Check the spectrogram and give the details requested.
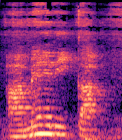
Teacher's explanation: Again, R becomes L sound, right?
